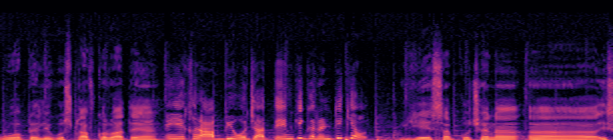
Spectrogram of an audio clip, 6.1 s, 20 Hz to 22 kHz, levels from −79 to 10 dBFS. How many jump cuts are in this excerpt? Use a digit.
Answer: 1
